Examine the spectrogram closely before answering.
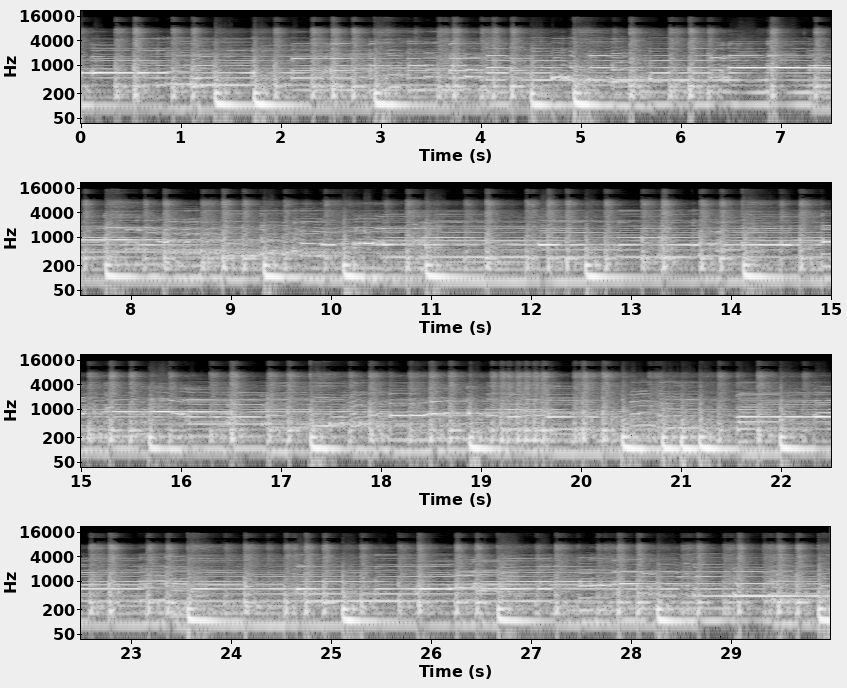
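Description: Instrumental Turkish folk tune played on an amplified bağlama (saz), a plucked melody moving over a steady drum beat with a regular kick.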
